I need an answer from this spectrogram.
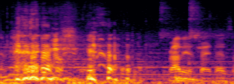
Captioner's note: all laugh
